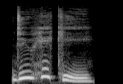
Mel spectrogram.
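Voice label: "doohickey", British English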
